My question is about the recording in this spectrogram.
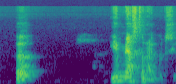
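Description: A man's speech: a short syllable, a pause of about a second, then a few more words.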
